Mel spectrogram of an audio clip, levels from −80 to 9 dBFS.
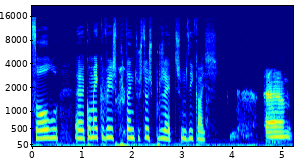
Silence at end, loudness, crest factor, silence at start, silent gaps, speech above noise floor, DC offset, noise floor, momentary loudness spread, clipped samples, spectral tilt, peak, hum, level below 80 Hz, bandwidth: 0.05 s; -29 LUFS; 18 dB; 0 s; none; 22 dB; under 0.1%; -51 dBFS; 13 LU; under 0.1%; -3.5 dB/octave; -12 dBFS; none; -46 dBFS; 15.5 kHz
